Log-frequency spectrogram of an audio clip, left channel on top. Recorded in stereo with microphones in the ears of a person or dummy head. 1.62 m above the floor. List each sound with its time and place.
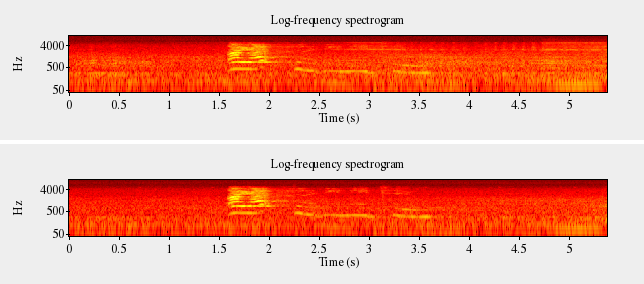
1.6 s a child speaking: centre (ahead or behind), 0.8 m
